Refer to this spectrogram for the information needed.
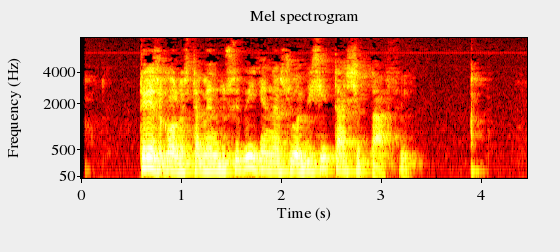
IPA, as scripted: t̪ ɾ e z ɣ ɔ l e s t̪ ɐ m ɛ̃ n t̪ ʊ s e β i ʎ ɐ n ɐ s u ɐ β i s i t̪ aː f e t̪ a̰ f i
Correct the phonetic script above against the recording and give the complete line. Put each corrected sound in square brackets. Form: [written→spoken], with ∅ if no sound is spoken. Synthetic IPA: t̪ ɾ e z ɣ ɔ l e s t̪ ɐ m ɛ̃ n [t̪→d̪] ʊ s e β i ʎ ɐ n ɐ s u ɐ β i s i t̪ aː [f→ʃ] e t̪ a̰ f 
